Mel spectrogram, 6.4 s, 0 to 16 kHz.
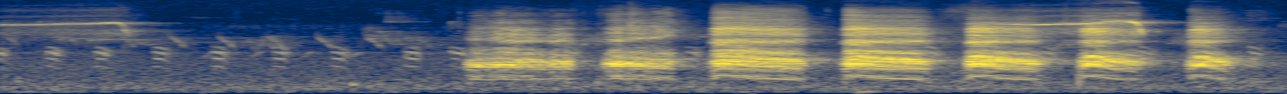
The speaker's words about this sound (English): Crows are getting it within about 5 feet of it.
